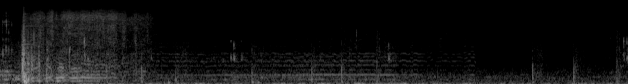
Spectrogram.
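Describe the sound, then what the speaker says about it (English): Large mosquitoes in the modded Minecraft game Create: Above and Beyond give off a loud, close, continuous insect buzz, starting thick and intense before thinning into a lighter whining hum broken by short clicks, with no voices. "Especially because there's fucking big mosquitoes everywhere."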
